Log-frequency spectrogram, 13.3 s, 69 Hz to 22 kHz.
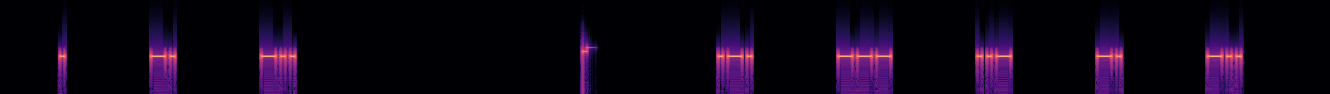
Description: Morse code, heard as a keyed tone, about 25 wpm, spaced as for 9 wpm, 700 Hz. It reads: END ROUND
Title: 6x Character Spacing - Top 200 Words - 25wpm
